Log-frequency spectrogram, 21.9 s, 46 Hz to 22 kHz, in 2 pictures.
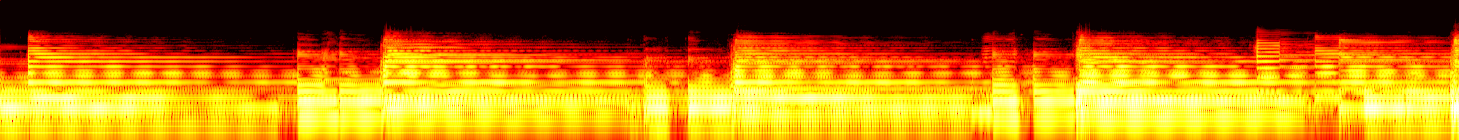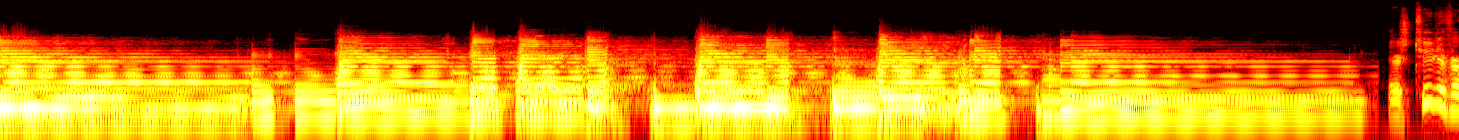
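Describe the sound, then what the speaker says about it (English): An electric guitar runs through a Line 6 HX Effects unit set to a 60s Bias Tremolo with a touch of modulation, giving sustained chords a pulsing, wavering shimmer, played alone and loud. "And then the last one is a 60s Bias Tremolo."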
